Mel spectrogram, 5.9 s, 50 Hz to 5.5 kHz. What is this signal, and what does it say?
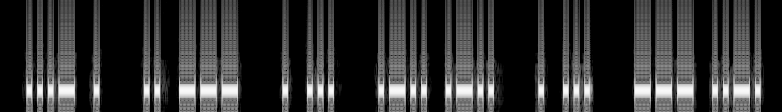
Morse code, heard as a keyed tone, about 30 wpm, 550 Hz. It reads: VE IO ES LL ES OF
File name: n-grams / 2-grams 30 25 WPM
